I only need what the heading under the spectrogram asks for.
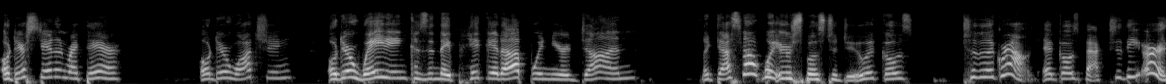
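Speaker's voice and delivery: heated, worked-up, fired-up rant. Ranting in character to another speaker: getting heated. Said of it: "I get a little heated about this one".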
